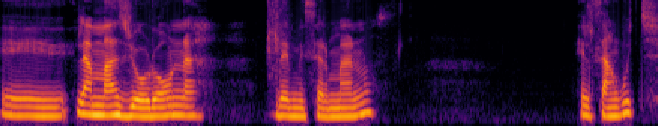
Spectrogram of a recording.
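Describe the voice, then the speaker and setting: A woman speaks very slowly with a fairly low pitch in a northern Mexican accent. Her intonation is monotone and flat, with long, frequent pauses. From northern Mexico. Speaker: bereaved mother and foundation founder. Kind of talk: testimony.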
